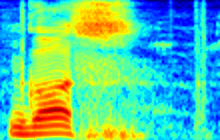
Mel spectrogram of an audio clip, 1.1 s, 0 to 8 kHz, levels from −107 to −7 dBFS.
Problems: constant background noise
